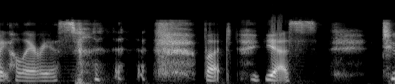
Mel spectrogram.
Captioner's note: laughs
